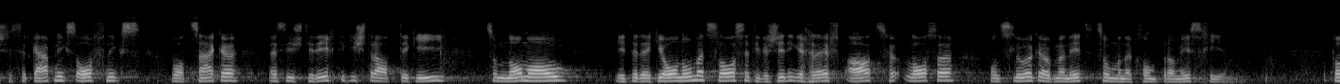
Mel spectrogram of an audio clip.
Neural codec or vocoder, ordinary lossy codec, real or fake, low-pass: none; Opus, 16 kbps; real; 7.2 kHz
